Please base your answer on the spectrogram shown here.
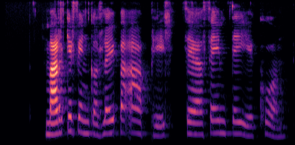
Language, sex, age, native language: Icelandic, female, 11, Icelandic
